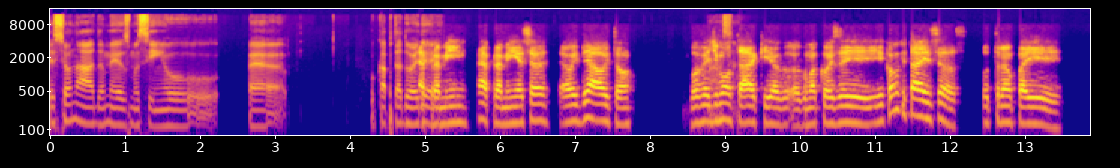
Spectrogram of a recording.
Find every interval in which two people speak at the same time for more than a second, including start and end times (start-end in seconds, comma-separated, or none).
none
